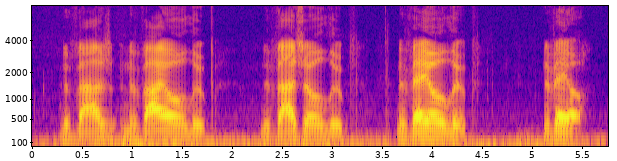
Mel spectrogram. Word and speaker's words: Navajo: the vag neville loop navajo loop noveo loop noveo right that's your final answer the veyo yeah j silent it's pronounced navajo navajo oh how about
